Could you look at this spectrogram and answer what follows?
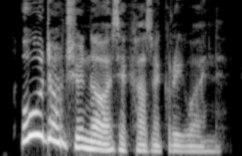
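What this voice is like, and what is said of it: Put-on Irish accent. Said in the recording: “I like saying rewind in an Irish accent. Ooh, I can't only do an Irish accent if I start with, ooh.”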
